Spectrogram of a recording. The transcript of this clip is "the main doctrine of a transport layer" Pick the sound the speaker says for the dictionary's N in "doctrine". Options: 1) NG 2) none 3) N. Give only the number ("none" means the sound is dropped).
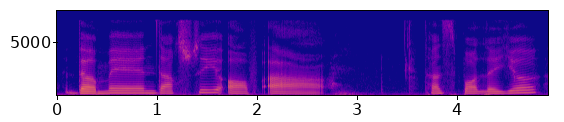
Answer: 2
